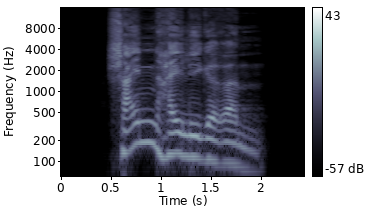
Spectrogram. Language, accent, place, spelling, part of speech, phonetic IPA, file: German, Germany, Berlin, scheinheiligerem, adjective, [ˈʃaɪ̯nˌhaɪ̯lɪɡəʁəm], De-scheinheiligerem.ogg
- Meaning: strong dative masculine/neuter singular comparative degree of scheinheilig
